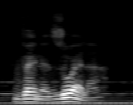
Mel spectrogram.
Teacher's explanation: La V y la Z en inglés vibran.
